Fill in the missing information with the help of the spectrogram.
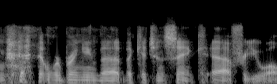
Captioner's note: laughter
